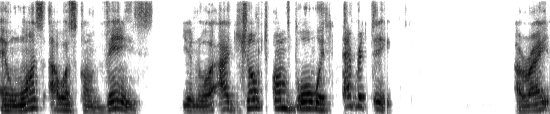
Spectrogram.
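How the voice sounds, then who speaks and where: A man with a Liberian accent and a high voice talks at a moderate pace with long, frequent pauses, his pitch swinging very widely and his loudness staying very even, in a dry, close sound with no echo. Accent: Liberian accent, kept. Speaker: pastor and podcast host. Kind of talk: podcast interview.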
